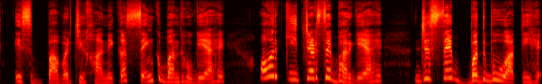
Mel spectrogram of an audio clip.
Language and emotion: Urdu, disgusted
